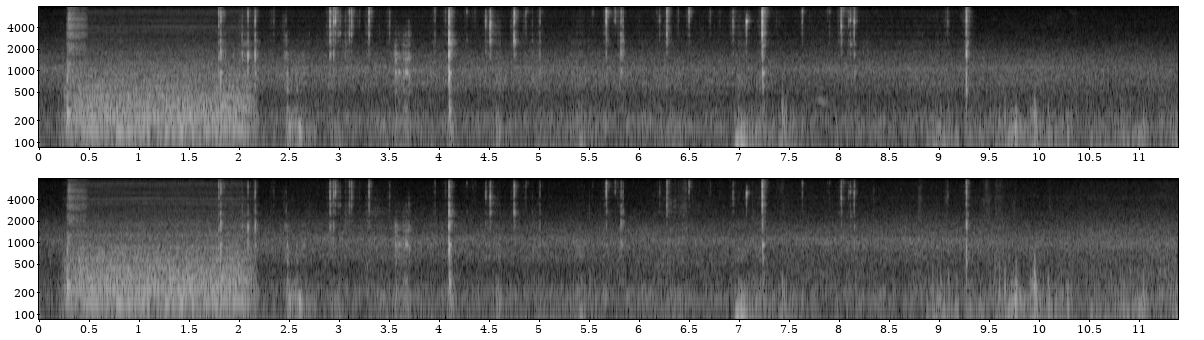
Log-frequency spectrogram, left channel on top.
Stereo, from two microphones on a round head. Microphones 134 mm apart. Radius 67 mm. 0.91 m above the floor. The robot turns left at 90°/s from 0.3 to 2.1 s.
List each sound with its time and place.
0.3 s a snare drum: 35° left (ahead or behind); by 0.5 s 20° left (ahead or behind)
1.8 s crushing: 30° left (ahead or behind); by 9.4 s 60° left (ahead or behind)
